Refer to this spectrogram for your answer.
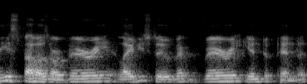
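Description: This man talks with a Texan accent. His pitch sits in the medium range. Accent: Texan Southern American. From US South, rural East Texas. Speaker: business executive, investor. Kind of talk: interview. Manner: halting, many repeated words.

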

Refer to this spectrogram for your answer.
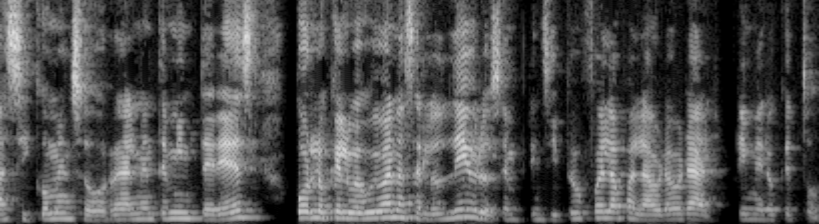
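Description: A woman with a plain, everyday voice talks at a fairly quick pace and medium pitch, keeping fairly even intonation and hardly any pauses. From Colombia, Cali. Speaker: novelist and journalist. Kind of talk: interview.

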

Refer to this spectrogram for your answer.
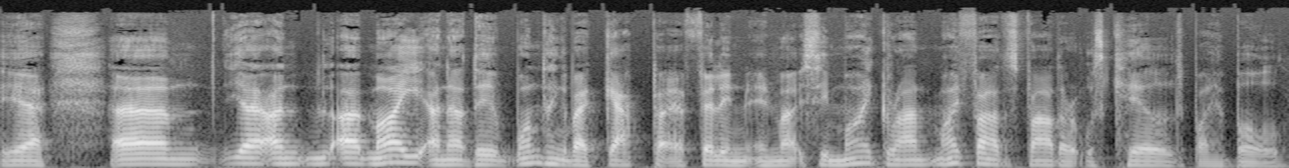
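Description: In a very clean recording with a silent background, a man with an Irish accent speaks at a moderate pace in a fairly low voice with lively intonation. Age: 50s. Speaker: comedian and podcast host. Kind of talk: casual chat.

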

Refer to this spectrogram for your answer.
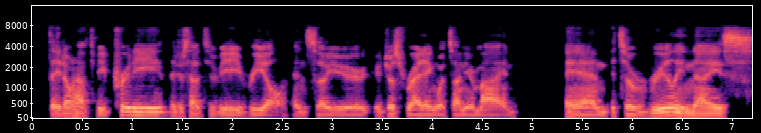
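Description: A man speaks at a moderate pace. His pitch is very deep and low, with ordinary pitch variation. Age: 20s. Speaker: neuroscience researcher and entrepreneur. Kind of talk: interview conversation.

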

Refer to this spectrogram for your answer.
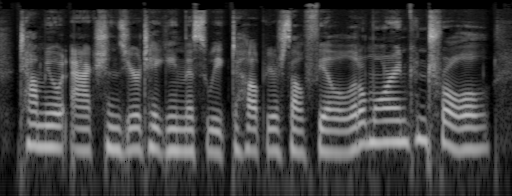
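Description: Against a very clean recording with a silent background and a dry, close sound with no echo, a woman uses an ordinary speaking voice, fairly low in pitch, with fairly even intonation. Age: 20s. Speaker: podcast host. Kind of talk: casual interview chat.

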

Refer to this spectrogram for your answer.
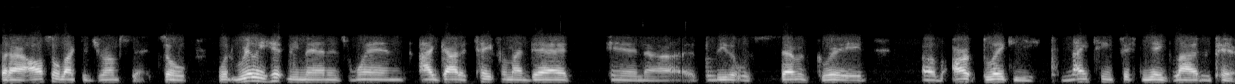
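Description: An ordinary speaking voice from a man with an American accent, medium in pitch, at a fairly slow pace with ordinary pitch variation. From San Francisco, California. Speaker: drummer and music educator. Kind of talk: interview.

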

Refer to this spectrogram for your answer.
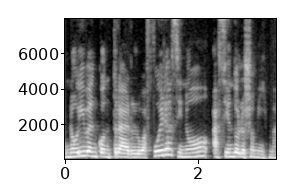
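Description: A woman's fairly high voice with an Argentine accent, dark and mellow in tone, at a fairly slow pace with ordinary pitch variation. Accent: Argentine Spanish (voseo). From Argentina. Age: 60s. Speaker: educator. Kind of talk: interview conversation. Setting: video call.

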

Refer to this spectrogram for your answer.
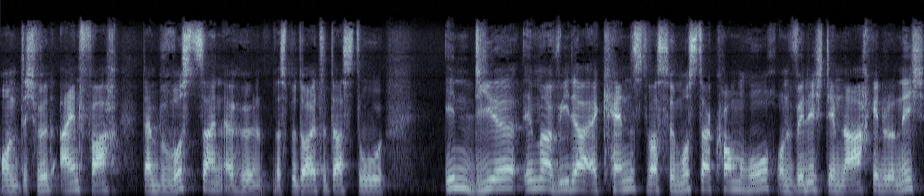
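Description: A normal speaking voice at a moderate pace, with ordinary pitch variation and very even loudness. The background is quiet. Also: man, fairly high pitch for a man. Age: 20s. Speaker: weight-loss coach. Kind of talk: podcast interview.

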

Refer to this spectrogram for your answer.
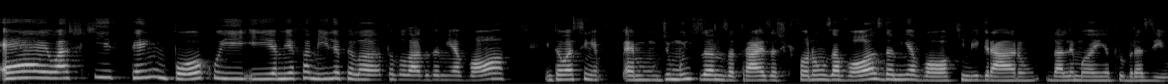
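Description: A plain, everyday voice at a moderate pace, with ordinary pitch variation, big swings in loudness and a quiet background. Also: woman, fairly high pitch for a woman. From Brazil, Curitiba. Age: 30s. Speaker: marketing manager, former au pair. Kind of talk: interview.

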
